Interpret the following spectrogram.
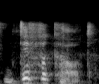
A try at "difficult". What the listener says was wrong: one little pronunciation issue which is the L in difficult we don't say it it's silent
